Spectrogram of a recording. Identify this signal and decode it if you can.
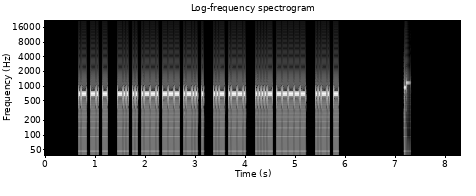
Morse code, heard as a keyed tone, about 40 wpm, 700 Hz. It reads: ANT DIPOLE UP 40 FT
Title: Practice QSO - Exchange 2 - Info - 40wpm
